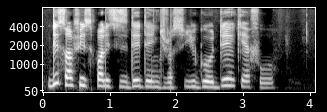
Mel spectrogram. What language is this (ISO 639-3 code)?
pcm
